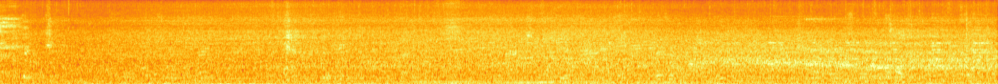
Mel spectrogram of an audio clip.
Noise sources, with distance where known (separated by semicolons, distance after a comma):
medium-sounding engine, far; music from a fixed source, far; unidentified human voice, far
